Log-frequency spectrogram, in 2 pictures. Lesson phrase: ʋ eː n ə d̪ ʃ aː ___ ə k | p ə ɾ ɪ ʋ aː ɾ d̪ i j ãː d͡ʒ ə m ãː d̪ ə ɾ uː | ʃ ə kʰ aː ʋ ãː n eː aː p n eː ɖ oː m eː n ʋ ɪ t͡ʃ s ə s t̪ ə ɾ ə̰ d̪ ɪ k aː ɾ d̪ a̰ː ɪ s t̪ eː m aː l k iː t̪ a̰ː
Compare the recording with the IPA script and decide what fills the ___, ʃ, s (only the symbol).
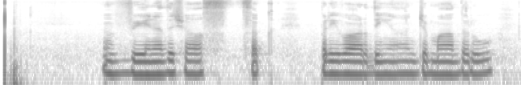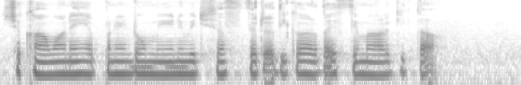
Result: s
